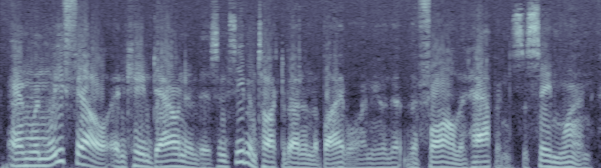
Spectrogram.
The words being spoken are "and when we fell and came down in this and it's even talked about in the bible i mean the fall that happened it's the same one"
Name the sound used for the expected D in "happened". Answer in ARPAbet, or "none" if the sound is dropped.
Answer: D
